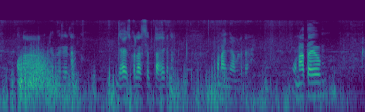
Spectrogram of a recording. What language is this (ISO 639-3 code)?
sat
